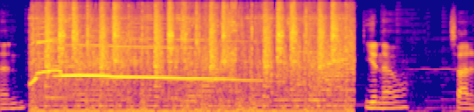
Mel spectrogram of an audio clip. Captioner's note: chaotic music; woman screaming in anguish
